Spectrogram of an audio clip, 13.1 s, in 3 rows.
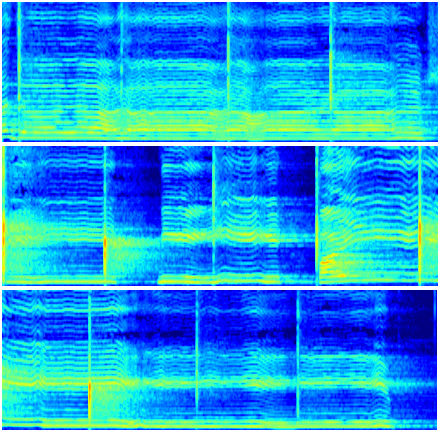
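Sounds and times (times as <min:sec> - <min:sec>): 
carnatic music varnam: 0:00.0 - 0:13.0.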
